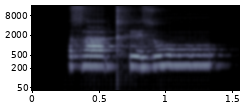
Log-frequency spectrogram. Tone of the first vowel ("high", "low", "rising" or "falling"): low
